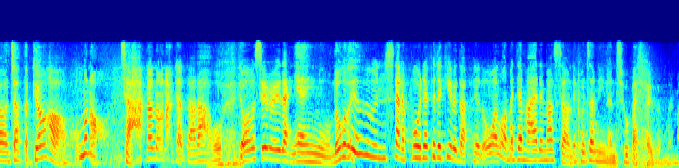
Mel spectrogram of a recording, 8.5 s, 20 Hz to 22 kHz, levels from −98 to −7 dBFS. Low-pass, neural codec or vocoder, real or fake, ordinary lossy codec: none; codec, 16 kHz, 0.5 kbps, X-Codec, HuBERT features, trained on LibriSpeech; fake; none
